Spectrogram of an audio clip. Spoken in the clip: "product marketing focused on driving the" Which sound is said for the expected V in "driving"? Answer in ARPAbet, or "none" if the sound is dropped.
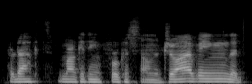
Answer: V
